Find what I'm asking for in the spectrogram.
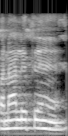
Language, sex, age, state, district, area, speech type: Hindi, female, 45-60, Bihar, Begusarai, rural, spontaneous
